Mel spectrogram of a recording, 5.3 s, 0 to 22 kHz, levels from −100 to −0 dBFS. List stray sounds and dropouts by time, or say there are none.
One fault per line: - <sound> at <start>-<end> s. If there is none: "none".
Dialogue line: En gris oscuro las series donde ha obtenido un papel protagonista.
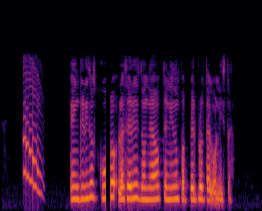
- chirp at 0.5-0.9 s
- dropout at 2.1-2.2 s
